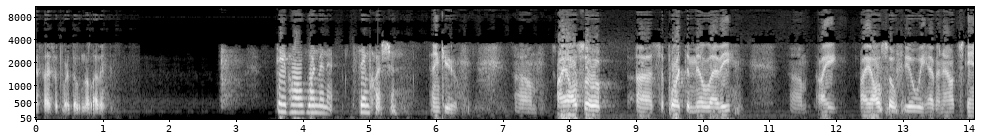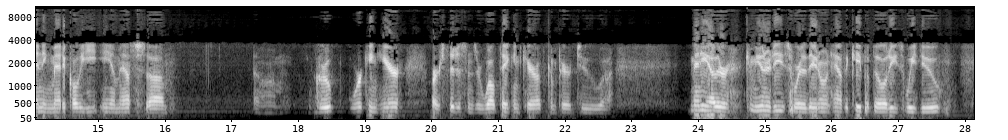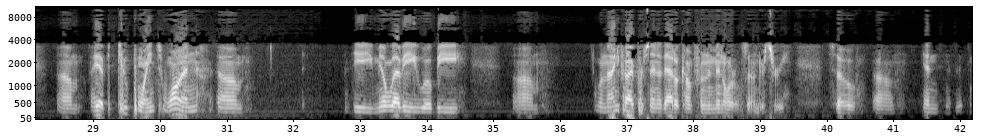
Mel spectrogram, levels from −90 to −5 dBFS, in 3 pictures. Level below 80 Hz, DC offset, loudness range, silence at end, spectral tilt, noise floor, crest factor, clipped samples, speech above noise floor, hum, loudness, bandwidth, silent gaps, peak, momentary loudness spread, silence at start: -46 dBFS; under 0.1%; 6 LU; 0.15 s; -3 dB/octave; -66 dBFS; 18 dB; under 0.1%; 49 dB; none; -16 LUFS; 10.5 kHz; none; 0 dBFS; 19 LU; 0 s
